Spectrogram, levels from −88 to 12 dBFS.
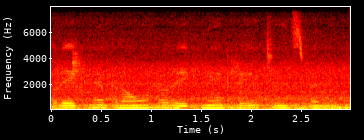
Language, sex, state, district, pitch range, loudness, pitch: Hindi, female, Bihar, Saran, 175-185 Hz, -17 LUFS, 180 Hz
